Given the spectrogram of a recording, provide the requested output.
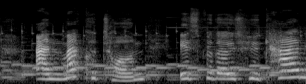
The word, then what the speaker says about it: Makaton: Makaton is spelt M-A-K-A-T-O-N. Makaton.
